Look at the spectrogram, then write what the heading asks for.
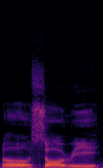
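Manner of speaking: slow, drawn-out mock wail. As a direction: wail the apology, stretching each word. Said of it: "Dennis wailed".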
